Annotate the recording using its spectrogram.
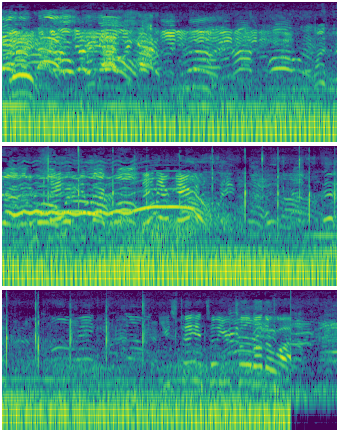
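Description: Several players calling and shouting across an open kickball field, with one long drawn-out call around the middle. Underneath runs a steady low wind rumble on the microphone that cuts off suddenly near the end.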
